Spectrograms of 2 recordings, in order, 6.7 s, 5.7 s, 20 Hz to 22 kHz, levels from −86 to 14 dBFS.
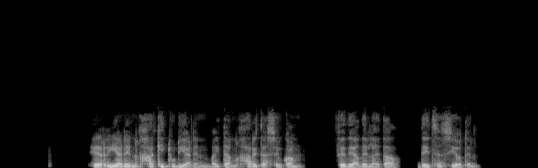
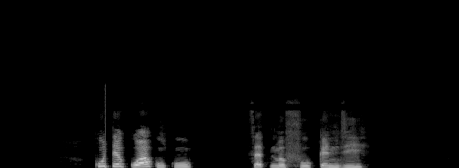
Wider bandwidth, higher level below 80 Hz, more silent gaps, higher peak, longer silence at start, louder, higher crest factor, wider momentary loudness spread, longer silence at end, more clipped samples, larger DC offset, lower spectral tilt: about the same, 7.6 kHz vs 7.6 kHz; first, -62 dBFS vs -72 dBFS; about the same, 3.82-4.17 s, 5.00-5.21 s vs 2.41-3.01 s; about the same, -2 dBFS vs 0 dBFS; about the same, 1.15 s vs 1.2 s; first, -19 LUFS vs -22 LUFS; second, 18 dB vs 24 dB; second, 10 LU vs 14 LU; second, 0.75 s vs 1.2 s; neither; neither; about the same, -6.5 dB/octave vs -7.5 dB/octave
